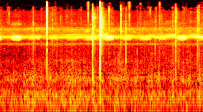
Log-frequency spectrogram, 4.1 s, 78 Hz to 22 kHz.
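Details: High, ringing insect chorus from grass insects on an autumn night, recorded by a round fire-pit bonfire on a Sennheiser MKE600 with low cut, with several loud crackles and pops from the burning logs.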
